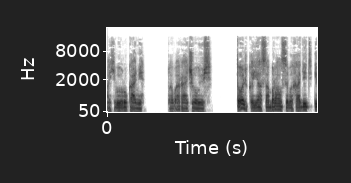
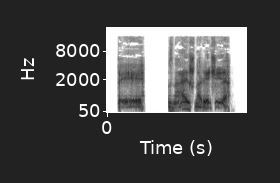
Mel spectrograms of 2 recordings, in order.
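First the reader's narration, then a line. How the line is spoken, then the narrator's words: Hissing. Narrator (Russian): прошипел разноглазый на человеческом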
